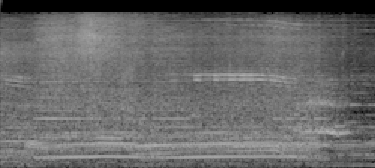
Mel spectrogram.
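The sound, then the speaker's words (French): A black sports car's engine revs hard as it accelerates away from a red light in traffic, its loud, rising whine sustained for several seconds with a steady, roaring drone underneath. “Il accélère. Le barbu tourne la tête vers lui. Il le regarde, il sourit. La voiture de sport noire s'allume dans la circulation.”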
